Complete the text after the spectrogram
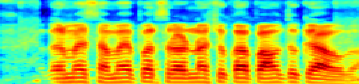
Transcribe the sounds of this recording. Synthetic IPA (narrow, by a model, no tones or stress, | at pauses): ɐɡəɾmɛ̃ːsɐməjpɐɾsɾəɽ̤nat͡ʃʊkapaːũt̪okjaːɦoːɡaː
